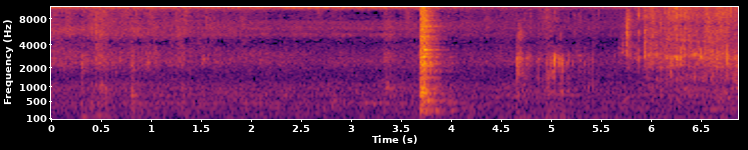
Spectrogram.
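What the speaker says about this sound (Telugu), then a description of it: "వాటర్ అంతా సపరేట్, చికెన్ సపరేట్ స్టేన్ చేసుకోవాలి" Boiled chicken for chicken mandi biryani is strained, its cooking water draining away in a steady, moderately quiet pour, with one sharp clatter of a pot or strainer midway and a slight swell of splashing near the end.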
